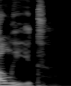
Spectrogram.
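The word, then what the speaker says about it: Alite: Arif Ali, AKA Elite, which I fucked up on our reel, so I'm correcting it now. It's pronounced like Elite, guys. Elite with an A,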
